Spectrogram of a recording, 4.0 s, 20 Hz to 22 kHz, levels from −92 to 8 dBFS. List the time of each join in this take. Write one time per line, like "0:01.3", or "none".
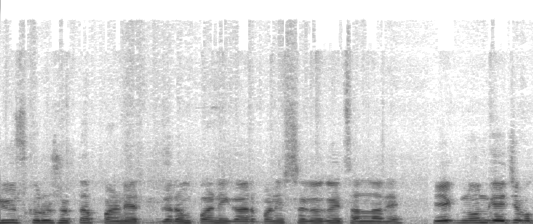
0:03.1

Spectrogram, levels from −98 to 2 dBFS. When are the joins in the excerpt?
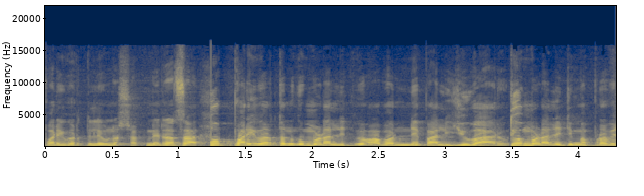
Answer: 0:01.3
0:03.5

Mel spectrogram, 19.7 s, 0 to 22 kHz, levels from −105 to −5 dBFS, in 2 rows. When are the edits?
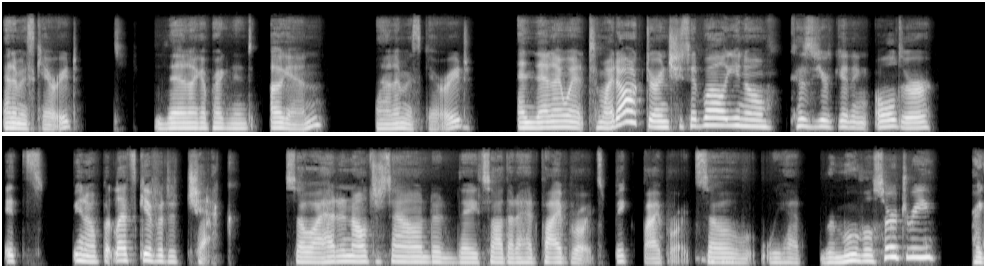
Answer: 0:17.9

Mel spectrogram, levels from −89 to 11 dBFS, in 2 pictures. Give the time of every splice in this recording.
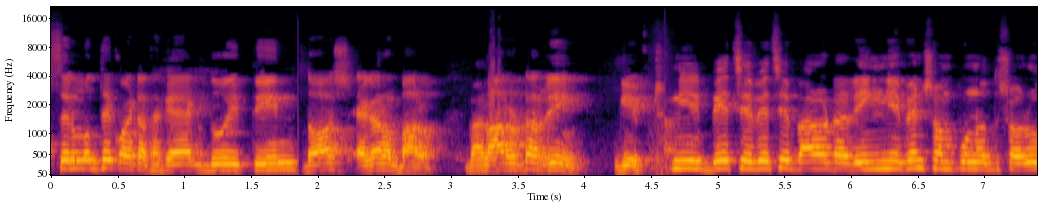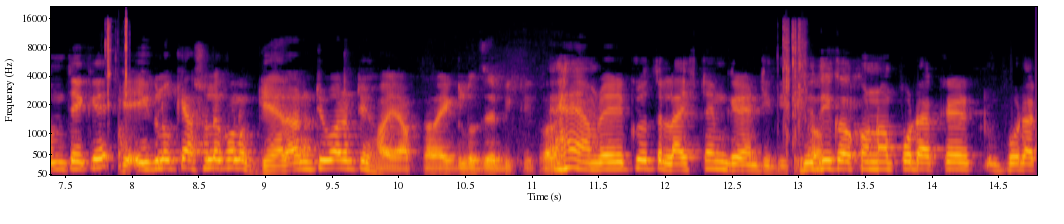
0:01.9
0:04.6
0:07.9
0:12.9

